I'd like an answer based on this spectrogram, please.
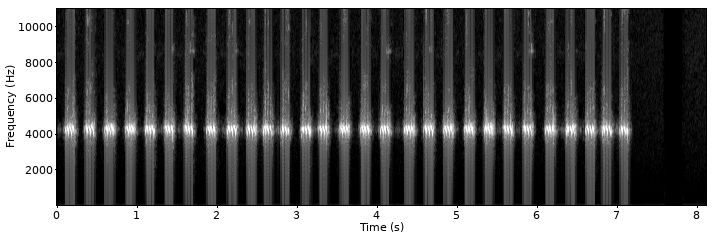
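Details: Cricket chirps played loud to scare off rats at home: a steady train of shrill, clean pulses about four per second for seven seconds, then a second of silence before one more chirp begins.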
